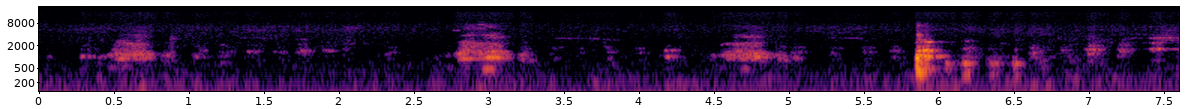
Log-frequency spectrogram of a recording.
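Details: Backyard chickens out in the sun, giving soft clucking calls in spaced bursts roughly every two seconds, with a sharper louder note near the end and low background rustling.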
